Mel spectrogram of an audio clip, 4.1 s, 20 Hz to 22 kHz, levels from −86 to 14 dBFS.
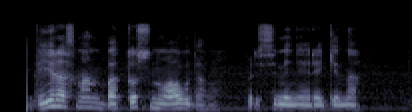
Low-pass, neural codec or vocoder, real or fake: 9.9 kHz; autoencoder, 48 kHz, 128 numbers a frame, DAC-VAE, trained on Japanese speech; fake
